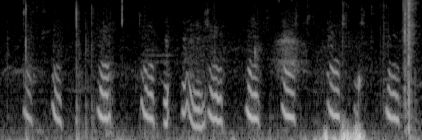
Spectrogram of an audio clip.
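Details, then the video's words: Wild francolin giving a rapid run of paired, downward-slurred notes, about three per second, steady and rhythmic, with a brief low thump near the end. "pheasant awaz,teetar sound,partridge teetar awaz,teetar voice"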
